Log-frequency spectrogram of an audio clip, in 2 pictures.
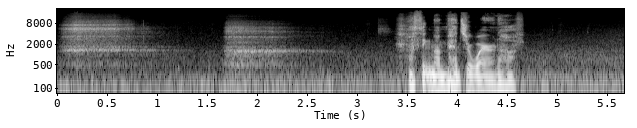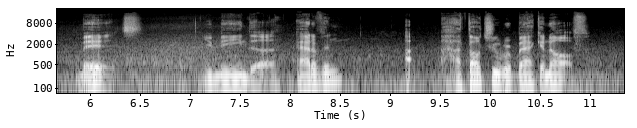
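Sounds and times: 
long deliberate deep breaths of a breathing exercise: 0.0 - 3.6
speech: 3.5 - 4.8, 5.9 - 8.6, 9.6 - 11.0.

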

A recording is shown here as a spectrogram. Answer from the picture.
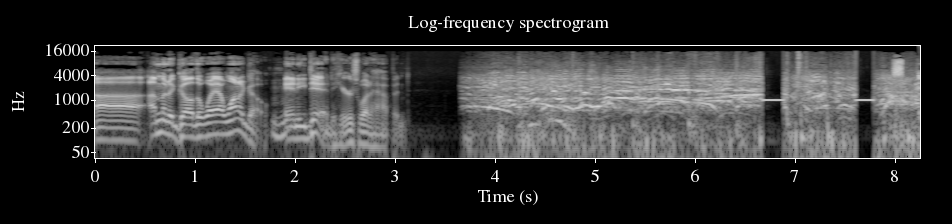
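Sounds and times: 
speech: 0.0 - 3.8
agitated crowd shouting and yelling: 3.7 - 8.2
censor beeps: 6.6 - 7.0, 7.6 - 7.9.

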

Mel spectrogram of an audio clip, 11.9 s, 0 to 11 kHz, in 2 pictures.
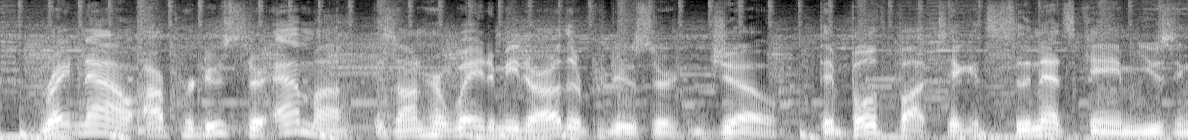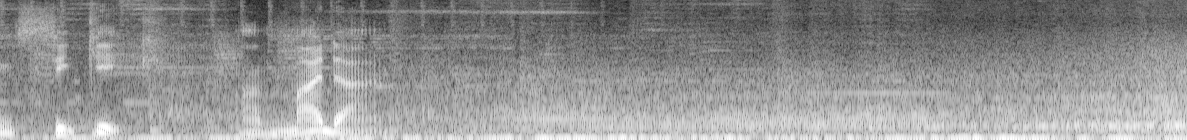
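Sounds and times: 
speech: 0.1 - 8.0
faint metallic whine and squealing of a subway train car: 5.7 - 11.8
subway train car rolling along the rails: 6.8 - 11.8.

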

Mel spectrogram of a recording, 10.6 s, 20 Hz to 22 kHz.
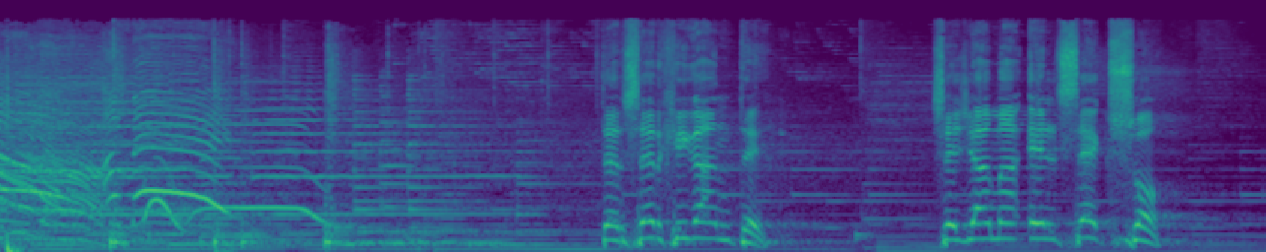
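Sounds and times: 
crowd shouting hallelujah and cheering: 0.0 - 4.3
speech: 5.0 - 6.6, 7.8 - 9.8.

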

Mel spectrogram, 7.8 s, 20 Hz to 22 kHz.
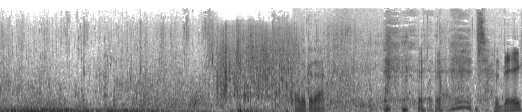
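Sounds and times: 
water swishing and splashing around a small canoe on a river: 0.0 - 7.8
speech: 4.4 - 5.1, 5.8 - 7.8
laughter: 5.7 - 7.3.

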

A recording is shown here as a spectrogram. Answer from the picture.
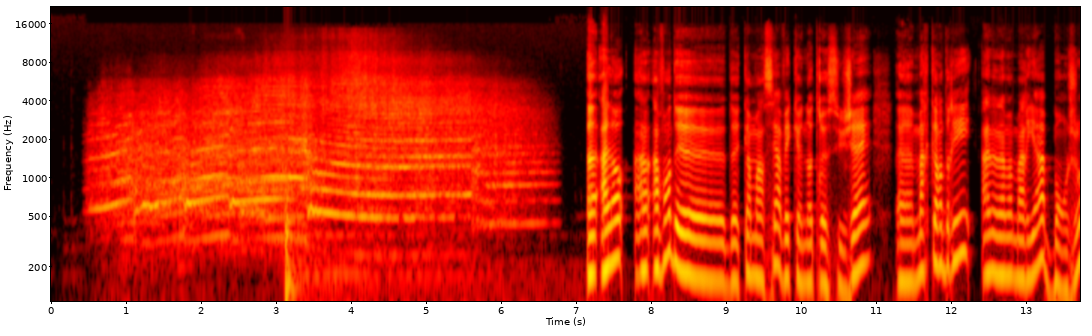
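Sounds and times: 
race car engines roaring at a race start: 0.4 - 6.8
deep thump: 3.0 - 7.1
speech: 7.1 - 13.7.

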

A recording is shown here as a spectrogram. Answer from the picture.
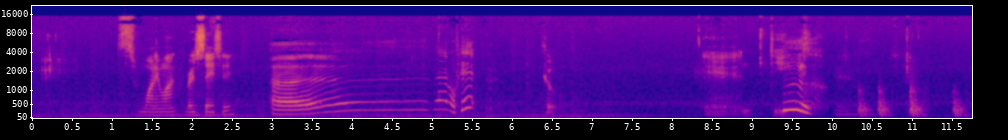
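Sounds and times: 
speech: 1.3 - 4.2, 5.2 - 5.7, 6.4 - 6.7, 8.4 - 11.1
knocking on a door: 10.3 - 11.7.

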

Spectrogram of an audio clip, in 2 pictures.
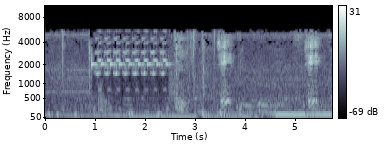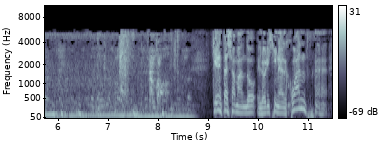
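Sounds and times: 
low hum: 0.0 - 11.4
phone ringtone with bright repeating electronic melody: 0.9 - 2.6
speech: 3.5 - 3.8, 5.2 - 5.6, 9.1 - 11.4.

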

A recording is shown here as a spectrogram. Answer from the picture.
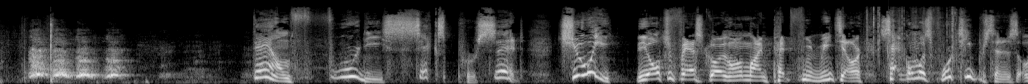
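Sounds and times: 
dog barking: 0.2 - 2.6
speech: 2.6 - 10.2.

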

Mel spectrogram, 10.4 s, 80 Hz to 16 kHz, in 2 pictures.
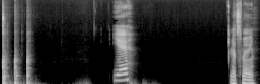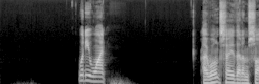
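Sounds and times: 
firm knocks on a wooden door: 0.0 - 0.8
speech: 2.3 - 2.8, 4.6 - 5.2, 6.8 - 7.5, 9.2 - 10.3.

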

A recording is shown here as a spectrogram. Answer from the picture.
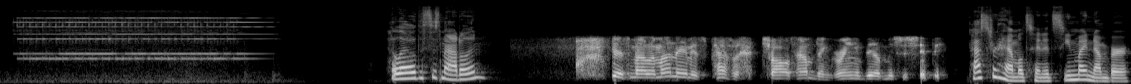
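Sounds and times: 
telephone bell ringing in a bright trilling burst: 0.0 - 3.0
speech: 3.9 - 4.9, 6.1 - 11.3.

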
